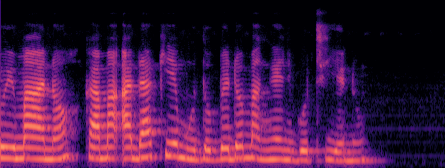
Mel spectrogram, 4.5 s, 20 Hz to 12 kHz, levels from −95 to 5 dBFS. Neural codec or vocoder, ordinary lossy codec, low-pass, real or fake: none; Opus, 24 kbps; 7.2 kHz; real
